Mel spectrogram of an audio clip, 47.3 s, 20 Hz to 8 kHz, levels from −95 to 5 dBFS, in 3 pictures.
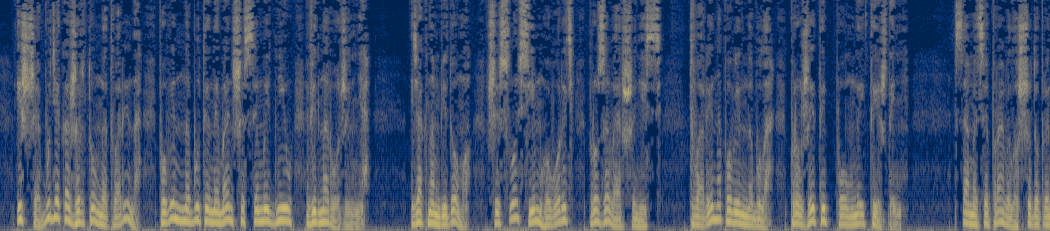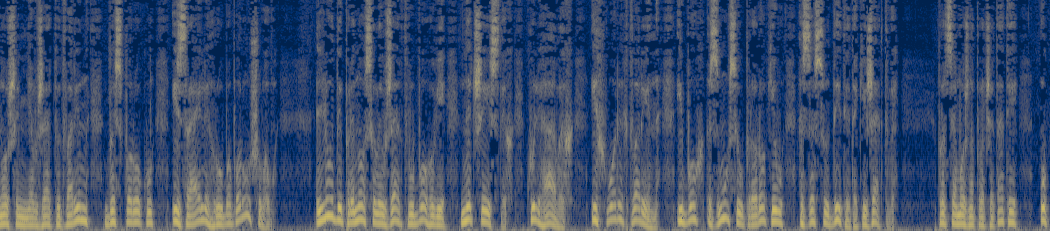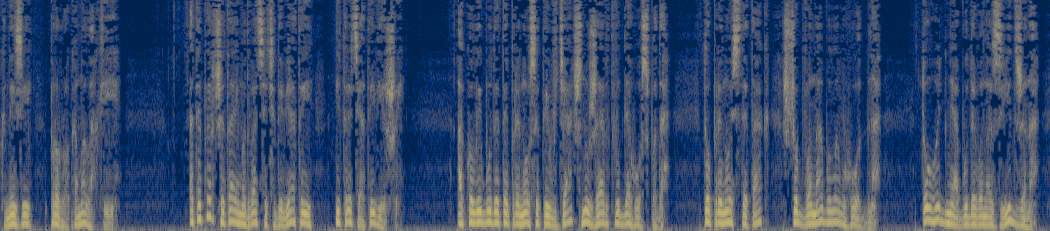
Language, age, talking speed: Ukrainian, 50-69, 115 wpm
